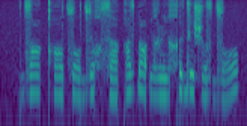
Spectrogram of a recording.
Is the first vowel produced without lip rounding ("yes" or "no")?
yes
